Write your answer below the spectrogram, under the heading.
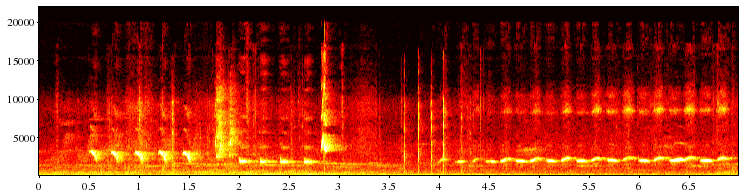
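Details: Hybrid jalak, a caged master songbird kept near other cages to train them, gives a row of clear descending whistles, some scattered clicks, then a rapid wavering whistled trill.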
